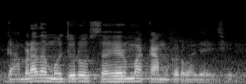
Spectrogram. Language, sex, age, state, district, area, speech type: Gujarati, male, 18-30, Gujarat, Valsad, rural, spontaneous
